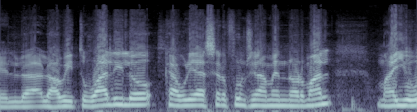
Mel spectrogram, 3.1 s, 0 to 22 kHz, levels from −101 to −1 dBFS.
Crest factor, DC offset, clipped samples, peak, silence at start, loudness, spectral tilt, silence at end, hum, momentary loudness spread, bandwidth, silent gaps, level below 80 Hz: 8 dB; under 0.1%; under 0.1%; -18 dBFS; 0 s; -26 LUFS; -5 dB/octave; 0 s; none; 3 LU; 18.5 kHz; none; -54 dBFS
